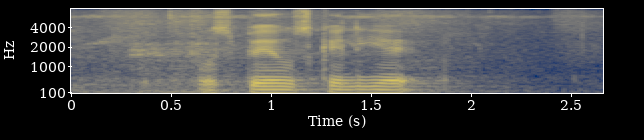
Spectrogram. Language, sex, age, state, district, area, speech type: Hindi, male, 30-45, Bihar, Madhepura, rural, spontaneous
